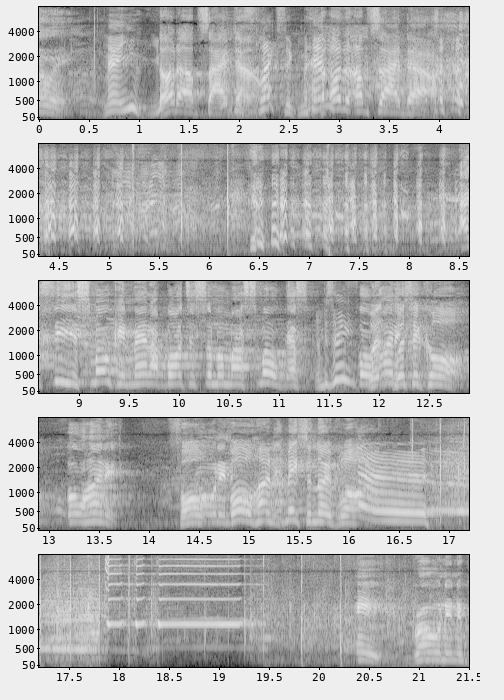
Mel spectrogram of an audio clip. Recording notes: Live from REVOLT World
